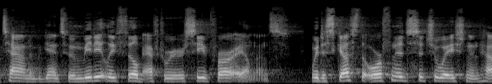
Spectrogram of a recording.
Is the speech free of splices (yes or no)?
no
